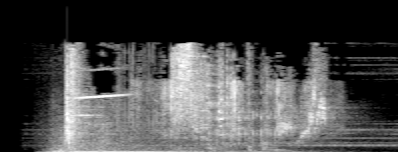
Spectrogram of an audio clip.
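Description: Intro logo sound effect: a sudden loud deep boom with a shattering crash, starting about a quarter second in and fading away over the next second and a half.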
